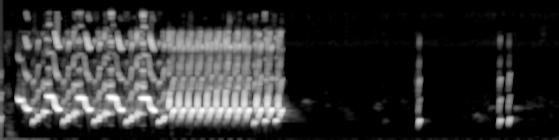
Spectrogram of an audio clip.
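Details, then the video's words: Goldfinch and canary hybrid, described as tibetano and tuitero, singing loud high whistled phrases: a run of sliding, rising-falling notes that speeds into a rapid, even trill lasting nearly three seconds, followed by a few isolated short chirps. "Jilguero híbrido tibetano y tuitero y canario"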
